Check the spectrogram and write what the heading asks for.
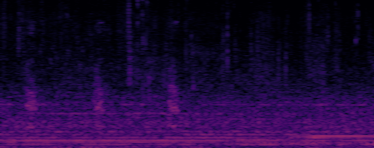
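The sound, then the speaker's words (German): A sheepdog running alongside a herd of sheep that a shepherd drives through a valley gives three short barks at a steady pace over a continuous low rumbling drone, with no voices. “Und siehst du den Schäferhund nebenher laufen?”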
